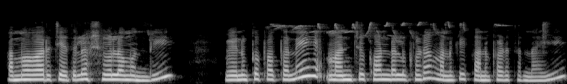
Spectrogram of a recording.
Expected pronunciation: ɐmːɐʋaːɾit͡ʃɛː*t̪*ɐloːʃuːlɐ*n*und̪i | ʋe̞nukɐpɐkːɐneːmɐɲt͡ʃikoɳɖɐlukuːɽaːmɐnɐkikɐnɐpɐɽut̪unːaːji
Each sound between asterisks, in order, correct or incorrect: correct, incorrect

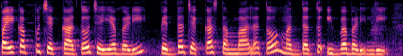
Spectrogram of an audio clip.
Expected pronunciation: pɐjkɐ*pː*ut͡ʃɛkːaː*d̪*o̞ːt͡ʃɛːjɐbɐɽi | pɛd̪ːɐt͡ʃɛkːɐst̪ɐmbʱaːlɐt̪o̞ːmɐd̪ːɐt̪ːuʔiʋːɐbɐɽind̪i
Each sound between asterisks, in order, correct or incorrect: correct, incorrect

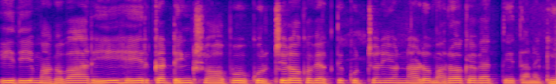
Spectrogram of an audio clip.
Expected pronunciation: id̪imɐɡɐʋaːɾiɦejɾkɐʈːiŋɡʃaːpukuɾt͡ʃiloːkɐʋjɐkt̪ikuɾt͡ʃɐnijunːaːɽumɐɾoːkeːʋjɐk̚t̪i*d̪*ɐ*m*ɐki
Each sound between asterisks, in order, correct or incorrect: incorrect, incorrect

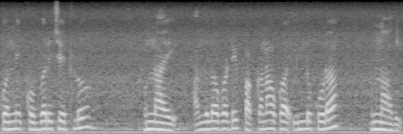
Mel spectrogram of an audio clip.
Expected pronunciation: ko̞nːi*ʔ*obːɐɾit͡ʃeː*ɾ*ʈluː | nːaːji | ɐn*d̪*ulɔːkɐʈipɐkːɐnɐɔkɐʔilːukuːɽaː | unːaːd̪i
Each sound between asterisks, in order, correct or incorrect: incorrect, incorrect, correct

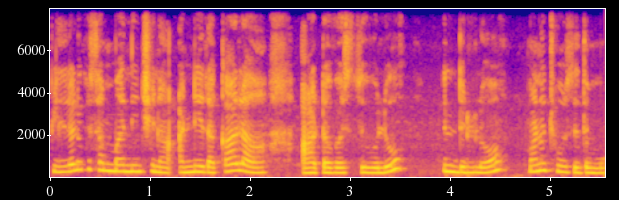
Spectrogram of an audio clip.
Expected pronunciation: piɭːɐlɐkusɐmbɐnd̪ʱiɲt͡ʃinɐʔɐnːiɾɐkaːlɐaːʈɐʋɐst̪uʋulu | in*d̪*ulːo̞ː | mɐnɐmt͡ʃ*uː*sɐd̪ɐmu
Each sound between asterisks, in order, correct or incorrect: correct, correct

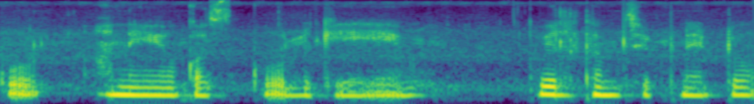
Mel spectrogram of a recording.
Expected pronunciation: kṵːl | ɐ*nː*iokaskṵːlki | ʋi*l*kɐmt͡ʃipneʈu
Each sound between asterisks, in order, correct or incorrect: incorrect, correct

